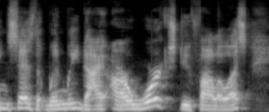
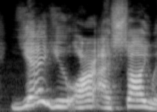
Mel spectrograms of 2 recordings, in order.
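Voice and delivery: higher-pitched, insistent contradiction; insistent accusation; 7 semitones higher than usual. Acted. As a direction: act out a mildly heated accusation. Girl accusing Peter, acted.

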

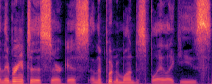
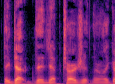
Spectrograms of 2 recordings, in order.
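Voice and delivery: ordinary talk

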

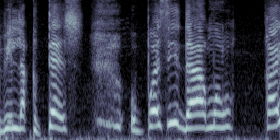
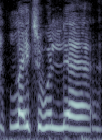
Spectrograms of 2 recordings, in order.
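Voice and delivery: ordinary talk, nothing marked

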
